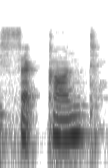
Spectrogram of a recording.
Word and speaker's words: secant: This is the shortened pronunciation. It's actually secant.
